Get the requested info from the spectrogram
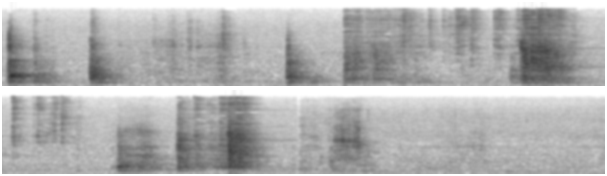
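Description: Metal plates, a metal tray and cutlery being set down on a wooden table: a run of clinks and clatters over the first six and a half seconds, the loudest at the very start and at about three and a half and five and a half seconds in.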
